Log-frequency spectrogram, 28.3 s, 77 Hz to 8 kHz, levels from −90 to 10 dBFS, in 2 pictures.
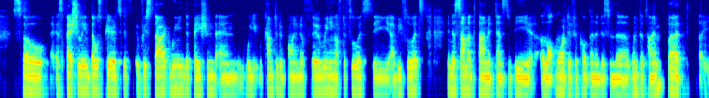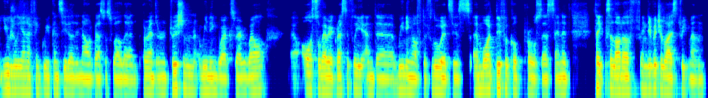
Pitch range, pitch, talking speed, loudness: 105-115 Hz, 110 Hz, 185 wpm, -28 LUFS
